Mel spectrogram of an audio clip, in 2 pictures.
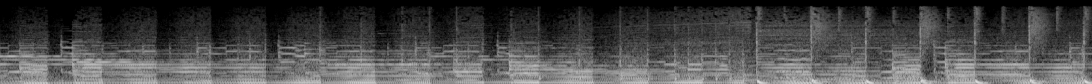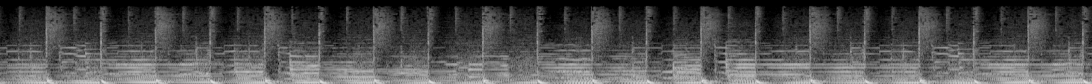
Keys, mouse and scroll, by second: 3.8 click, 6.1 click, 9.0-10.7 typing, 10.8 Return, 13.4 click, 14.2-14.5 typing, 14.8 click, 15.4 Return, 15.7 typing, 16.8 click, 17.6-18.5 typing, 17.8 click, 19.2 click, 19.5 Return, 20.1 typing.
